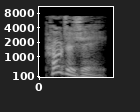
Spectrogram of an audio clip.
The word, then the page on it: protegee: British English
